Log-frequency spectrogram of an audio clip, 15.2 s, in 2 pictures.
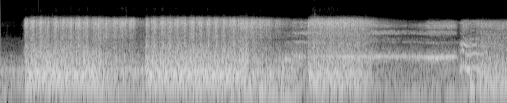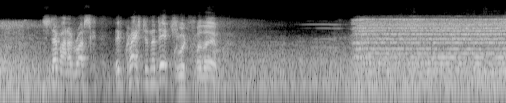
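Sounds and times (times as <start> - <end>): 
engine roaring: 0.0 - 15.1
rapid bursts of gunfire: 0.4 - 5.8
sustained tone: 4.3 - 15.1
speech: 8.4 - 11.0.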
